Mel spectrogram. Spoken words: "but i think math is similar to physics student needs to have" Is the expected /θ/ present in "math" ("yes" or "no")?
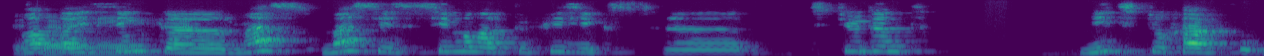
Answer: no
